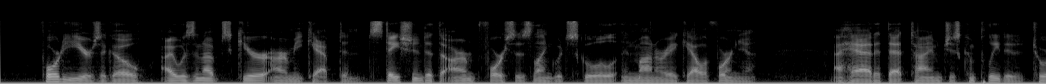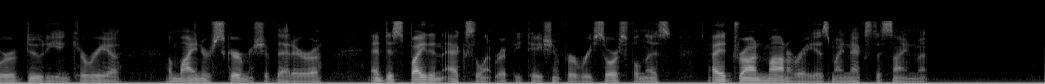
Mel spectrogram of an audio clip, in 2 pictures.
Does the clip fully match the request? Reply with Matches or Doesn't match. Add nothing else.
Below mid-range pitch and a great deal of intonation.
Doesn't match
